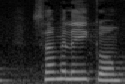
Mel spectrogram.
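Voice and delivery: السلام علیکم said slowly as "saam alekum", the opening blurred; mumbled "saam alekum". Shown as a demonstration. Teacher imitating the hypocrites' mock greeting, slow and blurred. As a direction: drag it out, smear السلام into "saam". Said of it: "آواز دبا کے".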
